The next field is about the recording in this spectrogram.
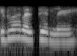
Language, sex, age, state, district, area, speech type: Malayalam, female, 30-45, Kerala, Thrissur, rural, conversation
